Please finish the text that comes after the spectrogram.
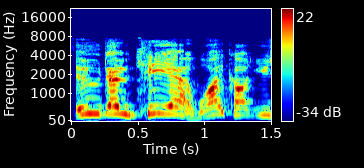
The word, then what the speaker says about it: Udo Kier: It's Udo Kier. Why can't you say his name? Because I said it like that because I did it on purpose. Udo Kier.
